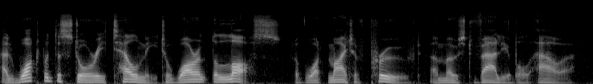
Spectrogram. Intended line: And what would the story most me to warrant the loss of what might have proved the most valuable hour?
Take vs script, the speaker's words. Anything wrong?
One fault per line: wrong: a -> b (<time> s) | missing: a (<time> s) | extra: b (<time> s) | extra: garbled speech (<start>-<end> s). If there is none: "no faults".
wrong: most -> tell (1.1 s)
wrong: the -> a (4.3 s)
